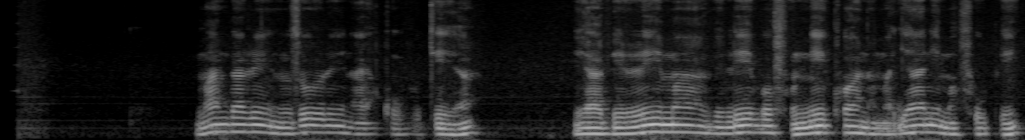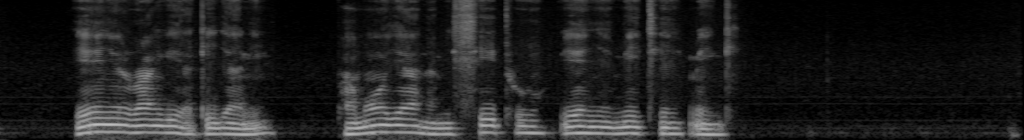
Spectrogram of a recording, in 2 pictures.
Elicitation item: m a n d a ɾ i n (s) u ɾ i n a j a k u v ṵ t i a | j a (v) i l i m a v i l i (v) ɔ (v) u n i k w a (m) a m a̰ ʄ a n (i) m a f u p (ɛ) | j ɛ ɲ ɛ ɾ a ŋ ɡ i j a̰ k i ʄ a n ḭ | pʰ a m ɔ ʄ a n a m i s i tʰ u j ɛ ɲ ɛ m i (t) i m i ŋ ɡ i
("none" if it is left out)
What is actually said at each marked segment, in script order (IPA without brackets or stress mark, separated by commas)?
z, v, v, f, n, i, i, tʰ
